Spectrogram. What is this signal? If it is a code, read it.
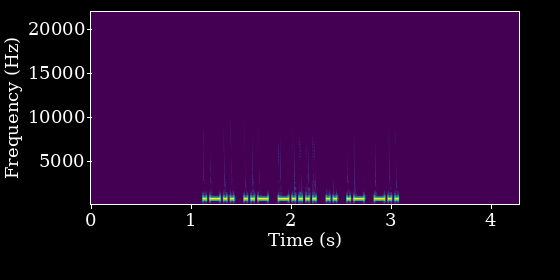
Morse code, heard as a keyed tone, about 36 wpm, 700 Hz. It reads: LU6IAD
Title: DXCC-100 Call Signs - 6 Characters - 35wpm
